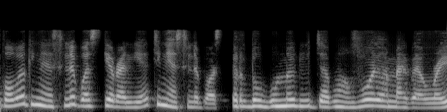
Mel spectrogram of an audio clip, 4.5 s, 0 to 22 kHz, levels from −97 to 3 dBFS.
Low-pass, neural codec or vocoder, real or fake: 7.2 kHz; codec, 16 kHz, 0.5 kbps, X-Codec, HuBERT features, trained on balanced general audio; fake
